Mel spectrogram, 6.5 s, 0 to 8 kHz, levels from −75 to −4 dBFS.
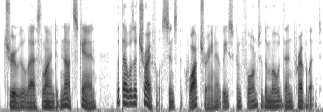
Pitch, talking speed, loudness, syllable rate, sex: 100 Hz, 215 wpm, -23 LUFS, 5.1 syllables/s, male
